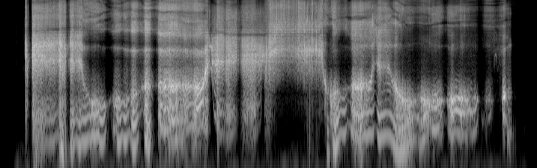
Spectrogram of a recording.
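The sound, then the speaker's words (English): A voice imitates an espresso machine: about ten seconds of continuous hissing, gurgling and sputtering noises with wavering buzzy tones, loud throughout, with brief pauses and a final short burst. “Espresso machine.”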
